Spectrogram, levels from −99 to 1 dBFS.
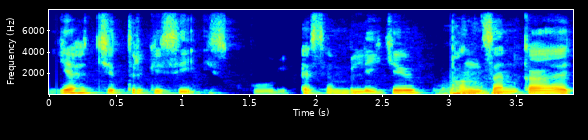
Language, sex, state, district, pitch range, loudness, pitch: Hindi, male, Bihar, Gopalganj, 120-135 Hz, -29 LUFS, 130 Hz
